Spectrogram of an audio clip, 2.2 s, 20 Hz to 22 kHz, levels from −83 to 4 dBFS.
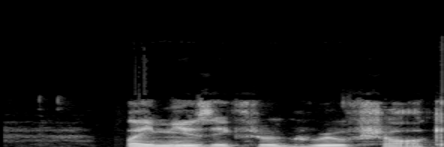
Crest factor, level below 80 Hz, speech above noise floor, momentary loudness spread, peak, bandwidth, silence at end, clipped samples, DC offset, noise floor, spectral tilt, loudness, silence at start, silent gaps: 16 dB; -50 dBFS; 34 dB; 7 LU; 0 dBFS; 7.6 kHz; 0 s; under 0.1%; under 0.1%; -50 dBFS; -5 dB/octave; -16 LUFS; 0.65 s; none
